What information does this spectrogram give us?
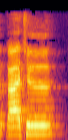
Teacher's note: ਹੈ ਅਚਰੀਅਤ ਅਨ ਪਦ ਭੋਲਾ ਹੀ ਬੋਲਣਾ ਅੰਨ ਨਹੀਂ ਕਹਿ ਦੇਣਾ ਕਛ ਵੀ ਭੋਲਾ ਹੀ ਬੋਲਣਾ ਕੱਛ ਨਹੀਂ ਕਹਿ ਦੇਣਾ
